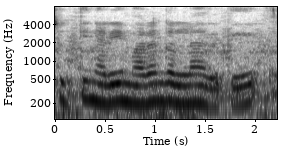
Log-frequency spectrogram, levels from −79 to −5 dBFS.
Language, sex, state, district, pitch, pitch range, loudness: Tamil, female, Tamil Nadu, Kanyakumari, 210 Hz, 200-215 Hz, -13 LUFS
